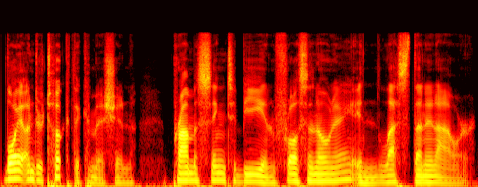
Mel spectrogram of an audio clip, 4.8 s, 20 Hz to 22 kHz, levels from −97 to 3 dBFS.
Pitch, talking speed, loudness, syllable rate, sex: 100 Hz, 190 wpm, -22 LUFS, 5.6 syllables/s, male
